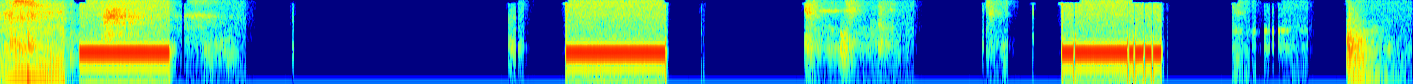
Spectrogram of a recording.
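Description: Telephone line tone during a call transfer: three long, steady single-pitch beeps, evenly spaced with silent gaps, and faint clicks and rustles between them.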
